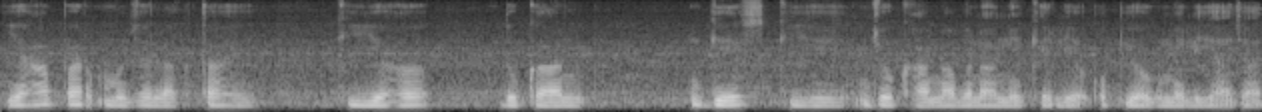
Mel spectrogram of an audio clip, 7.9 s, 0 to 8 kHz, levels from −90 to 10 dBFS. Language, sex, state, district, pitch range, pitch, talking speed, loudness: Hindi, male, Madhya Pradesh, Dhar, 95-105 Hz, 100 Hz, 150 wpm, -17 LUFS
